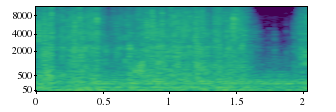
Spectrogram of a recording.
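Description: Crinkling of a clear plastic kit bag with light clicks and taps of plastic model sprues as they are handled, dying down about a second and a half in.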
